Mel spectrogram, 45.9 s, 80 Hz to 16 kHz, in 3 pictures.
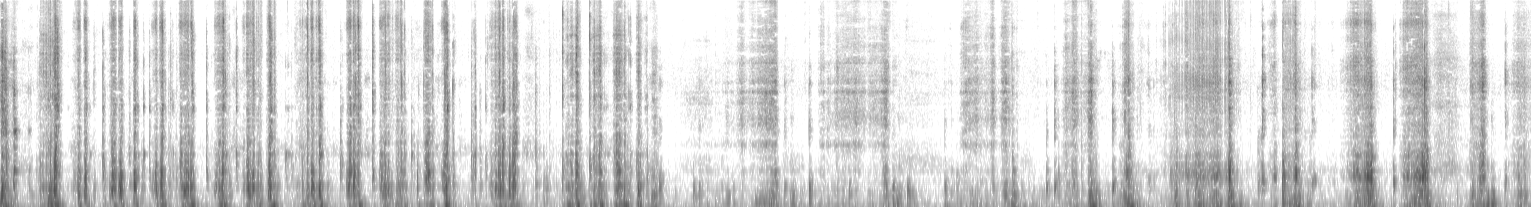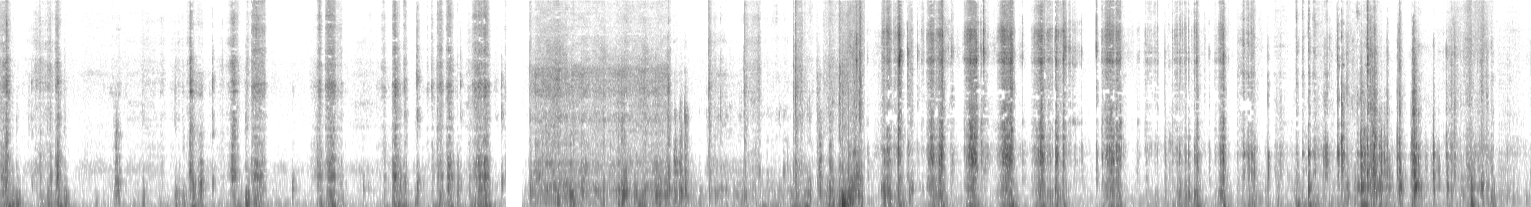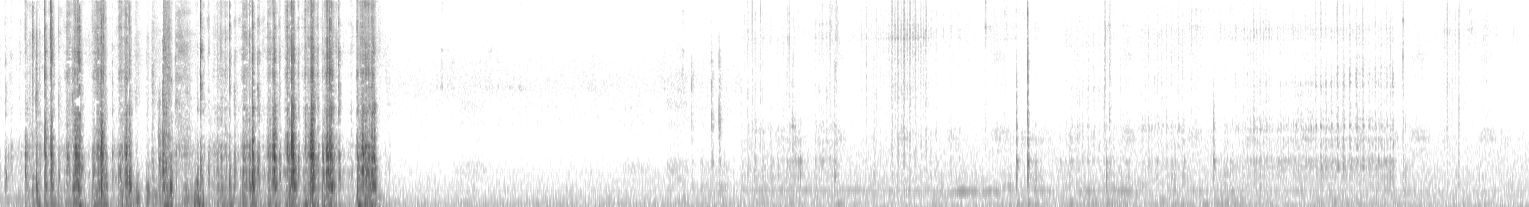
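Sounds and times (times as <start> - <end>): chisel scraping wood: 0.0 - 6.7, 7.3 - 9.0, 9.6 - 16.0, 23.7 - 34.5.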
